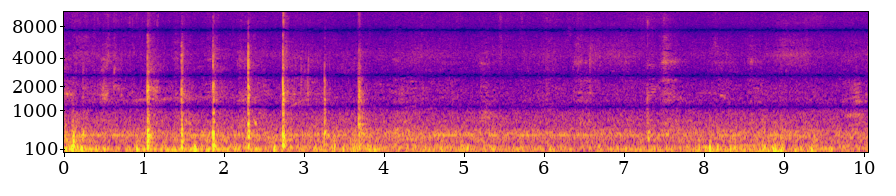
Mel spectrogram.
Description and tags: Running Stopping Panting
Guy running stops and pants trying to catch his breathe.
Panting, Running, Footsteps, Breathes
